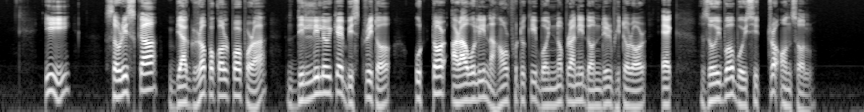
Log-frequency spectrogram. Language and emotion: Assamese, neutral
